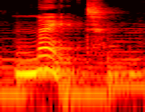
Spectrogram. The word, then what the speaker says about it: knight: we're going to have a word that begins with kn and it is spelled k-n-i-g-h and it's pronounced night and a knight was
